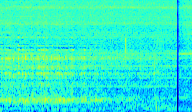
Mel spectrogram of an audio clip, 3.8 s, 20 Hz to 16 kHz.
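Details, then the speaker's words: DIY refrigeration system charged with R600a: quiet, steady low hum without rattle or surging, refrigerant likely boiling off, compressor only slightly warm; normal compressor running. "now it's making a funny noise that sounds like the freezer that we've got silver listen I think I've probably refrigerant just boiling off"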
